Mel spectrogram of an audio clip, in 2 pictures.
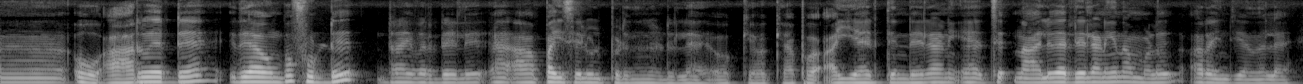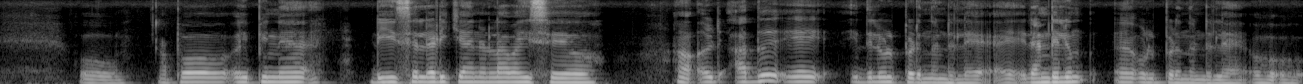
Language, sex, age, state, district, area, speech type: Malayalam, male, 18-30, Kerala, Thrissur, urban, spontaneous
